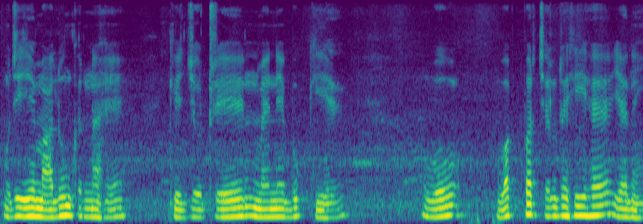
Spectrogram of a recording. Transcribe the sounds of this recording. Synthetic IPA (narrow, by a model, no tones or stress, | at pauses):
mʊd͡ʒʱejemaːluːmkɐɾnaɦɛ | ked͡ʒoːʈɾeːnmɛ̃ːnebʊkːiɦɛ | ʋoː | ʋɐk̚t̪̚pɐɾt͡ʃɐlɾɐɦiɦɛjanɐɦĩ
